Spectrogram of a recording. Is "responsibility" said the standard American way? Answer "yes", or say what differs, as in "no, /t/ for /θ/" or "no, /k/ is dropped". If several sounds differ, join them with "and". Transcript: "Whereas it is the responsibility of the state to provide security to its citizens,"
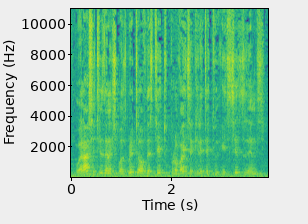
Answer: no, /n/ is dropped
